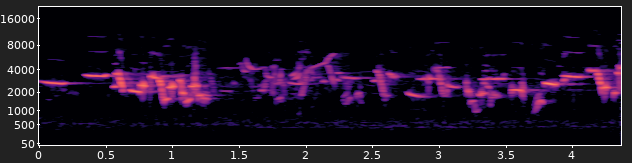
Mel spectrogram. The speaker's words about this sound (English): Over time, Inslee grew to love the meadowlark's song, not only for its melody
